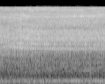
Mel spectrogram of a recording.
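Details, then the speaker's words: Van with worsening, unexplained coolant loss, engine cold: sharp, steady hiss as the coolant reservoir cap is cracked, and the system stays pressurized when it shouldn't. It also has a slight misfire and a puff of oil smoke; cause unconfirmed. "level went up a little bit it is staying pressurized though that's really interesting"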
